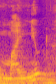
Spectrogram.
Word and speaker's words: minute: भी spelling same है, लेकिन प्रोनाउंसिएशन है, इसको कहेंगे माइन्यूट. माइन्यूट का मतलब होता है बहुत ही छोटी मात्रा में. अब मिनट का मतलब हम लोग सब जानते हैं 1 मिनट 2 मिनट, इसको कहते हैं मिनट.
